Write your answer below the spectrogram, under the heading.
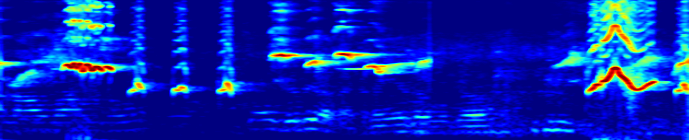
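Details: Greater green leafbird used as a lure to make other leafbirds sing: a loud whistle, a few short notes, soft mixed twittering, then a sharp zigzag whistle at the end.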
